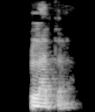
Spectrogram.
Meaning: 1. silver 2. platter
- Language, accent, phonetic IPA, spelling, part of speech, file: Catalan, Valencia, [ˈpla.ta], plata, noun, LL-Q7026 (cat)-plata.wav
